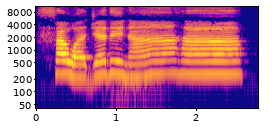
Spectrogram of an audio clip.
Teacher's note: دال حروف قلقلہ ہے، نون کے اوپر کھڑی زبر ہے، تو قلقلے میں آواز واپس پلٹ کر آئے گی۔ کھڑی زبر کو ایک الف کے برابر کھینچ کر پڑھیں گے۔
